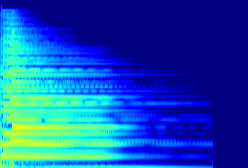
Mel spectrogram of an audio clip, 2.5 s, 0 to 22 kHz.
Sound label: E 7th D, guitar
